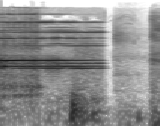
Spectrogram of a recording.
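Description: A cell phone ringtone sounds loud and close as a bright sustained tone that cuts off after about a second, followed by brief sharp noises.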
